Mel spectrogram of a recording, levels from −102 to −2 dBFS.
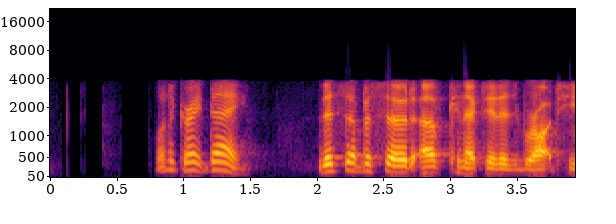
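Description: A speech clip carried throughout by a Bluetooth CVSD headset codec: the band sits at roughly 250 Hz to 3.4 kHz, consistent with a 64 kbps one-bit delta stream. Unlike clean telephone band-limiting, the adaptive step audibly lags sharp transients, leaving scratchy sibilants and granular hiss.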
